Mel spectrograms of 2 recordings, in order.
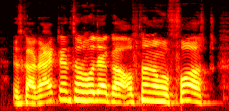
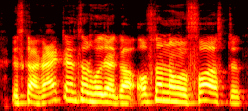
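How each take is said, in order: No difference in how they are said.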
